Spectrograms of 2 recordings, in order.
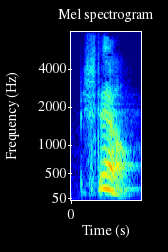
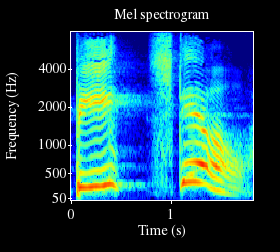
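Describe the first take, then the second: First: Soft follow-up, much gentler; quiet reassurance; comfort. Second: Loud, high, drawn-out command; commanding rebuke; correction. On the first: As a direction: let the command soften into comfort. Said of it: "before it's a comfort". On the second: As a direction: order it firmly, holding each word. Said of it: "It's a correction". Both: Acted.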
